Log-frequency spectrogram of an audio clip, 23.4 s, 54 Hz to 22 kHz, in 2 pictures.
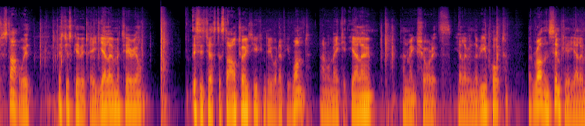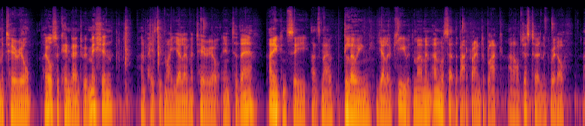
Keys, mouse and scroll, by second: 1.2-2.8 typing, 3.2 Return, 6.3 click, 7.6 ctrl+c, 7.9 scroll down 1, 9.7 ctrl+v, 10.2-11.1 scroll down 1, 12.4-13.4 scroll up 1, 14.0 ctrl+v, 14.2 ctrl+c, 14.8 ctrl+v, 15.7 click.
